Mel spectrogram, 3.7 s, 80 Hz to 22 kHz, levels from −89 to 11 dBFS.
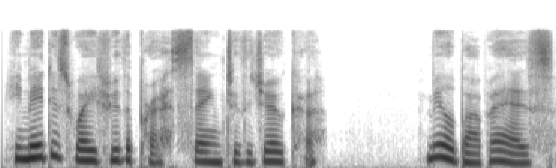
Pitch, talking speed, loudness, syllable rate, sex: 215 Hz, 210 wpm, -18 LUFS, 6.3 syllables/s, female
